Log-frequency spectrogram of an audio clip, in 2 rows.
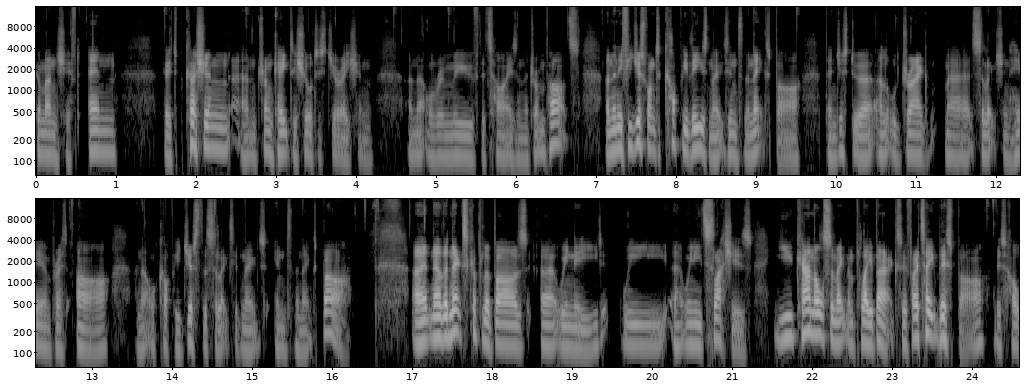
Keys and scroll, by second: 12.7 r.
